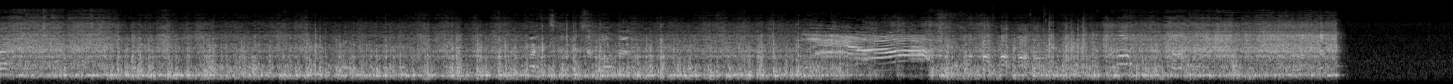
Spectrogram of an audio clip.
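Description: Ventilation blower sending out a steady rush of air with a constant hum, cutting off suddenly shortly before the end.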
